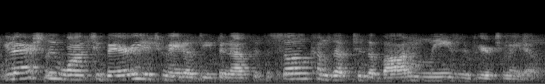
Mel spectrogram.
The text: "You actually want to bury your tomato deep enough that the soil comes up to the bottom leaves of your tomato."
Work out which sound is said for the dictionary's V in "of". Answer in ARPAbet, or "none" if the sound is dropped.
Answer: V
